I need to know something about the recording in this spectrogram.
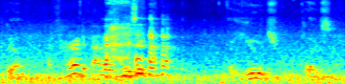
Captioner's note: laughs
